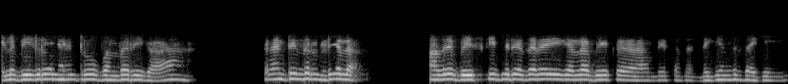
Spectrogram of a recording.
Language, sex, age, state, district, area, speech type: Kannada, female, 45-60, Karnataka, Gulbarga, urban, conversation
